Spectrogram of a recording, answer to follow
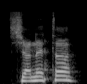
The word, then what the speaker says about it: Żaneta: you had put on well um keep so pronunciation of your of your name Sor chanet chaneta janeta janeta yes okay because I didn't want to just keep calling you zaneta because it's it felt lazy um obviously you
